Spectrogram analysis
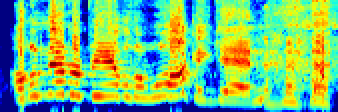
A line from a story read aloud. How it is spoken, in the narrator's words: screams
